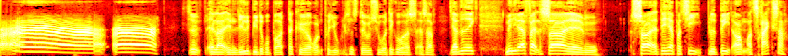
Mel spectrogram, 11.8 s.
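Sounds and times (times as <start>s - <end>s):
voice imitating a furry alien creature's growl: 0.0s - 2.4s
speech: 2.8s - 11.8s.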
